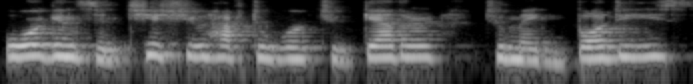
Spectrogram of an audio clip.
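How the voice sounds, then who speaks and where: A woman talks at a moderate pace in a fairly high, somewhat breathy voice. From northern Germany. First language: German. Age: middle-aged. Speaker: professor, university dean. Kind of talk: panel discussion.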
